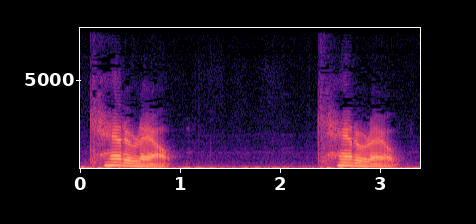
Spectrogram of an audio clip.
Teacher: ينقلب صوت حرف التي إلى ر خفيفة، فيصير كاري.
